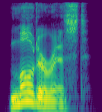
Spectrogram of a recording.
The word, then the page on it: motorist: móutərist; モゥタリスト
